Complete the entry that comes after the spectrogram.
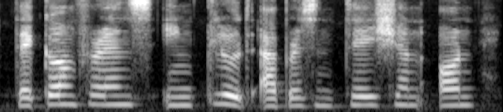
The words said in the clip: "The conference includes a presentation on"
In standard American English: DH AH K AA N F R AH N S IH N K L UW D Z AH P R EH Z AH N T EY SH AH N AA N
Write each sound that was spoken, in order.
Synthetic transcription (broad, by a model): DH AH K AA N F R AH N S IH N K L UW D AH P R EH S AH N T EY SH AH N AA N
